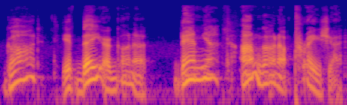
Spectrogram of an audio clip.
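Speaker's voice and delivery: high, drawn-out imitated holler; hollered praise. Preacher retells a man hollering out to God, hollering. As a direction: holler it skyward, well above normal pitch. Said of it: "and he hollers out".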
